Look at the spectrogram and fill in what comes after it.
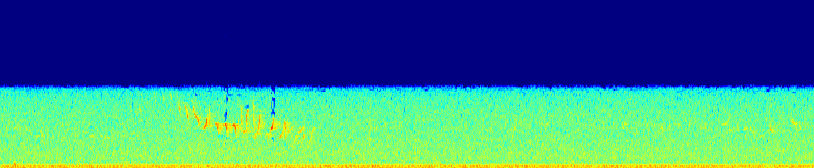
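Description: Steady rushing hiss, with a quick run of about a dozen high bird chirps, stepping down a little in pitch, a few seconds in, and a few faint chirps near the end.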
